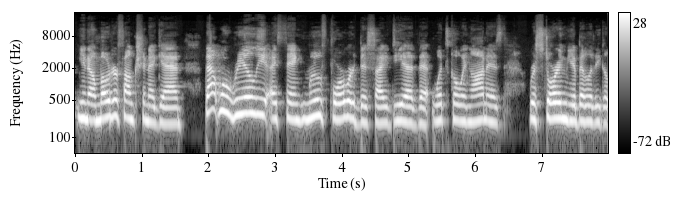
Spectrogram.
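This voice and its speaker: An American woman neuroscientist explaining her research in a conversational interview, animated and full of fillers and restarts. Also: mid-range voice. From United States. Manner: animated, many fillers and restarts, laughs often. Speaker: neuroscientist guest.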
